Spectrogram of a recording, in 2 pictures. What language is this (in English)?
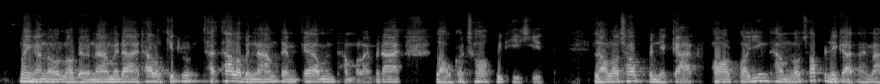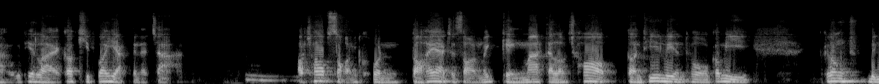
Thai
